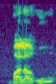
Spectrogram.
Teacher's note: বা ওপেন রাখবেন, লাম ওপেন রাখবেন, টানবেন না। গু এখানে একালিফ টানবেন।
